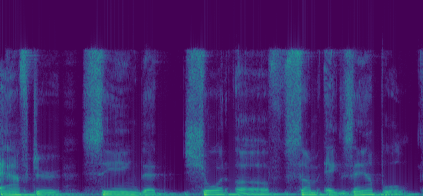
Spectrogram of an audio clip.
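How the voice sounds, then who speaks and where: A man speaks at a medium pitch with a dark, mellow tone. His voice is somewhat breathy, and the room echo is audible. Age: 80s+. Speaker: songwriter and music business owner. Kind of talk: public address to council.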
